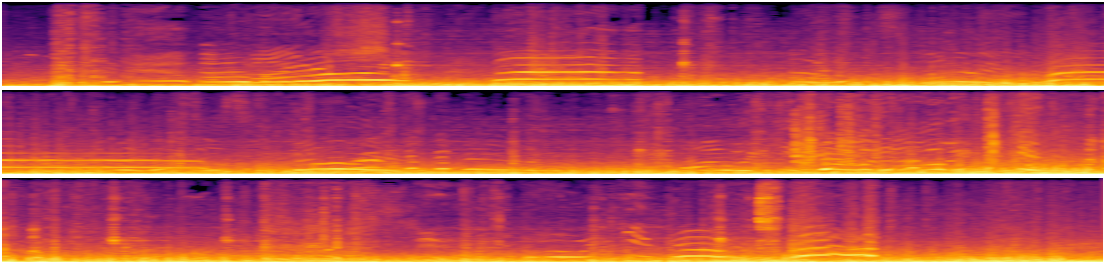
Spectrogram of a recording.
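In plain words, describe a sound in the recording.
Young women scream and shriek with excitement close by.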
